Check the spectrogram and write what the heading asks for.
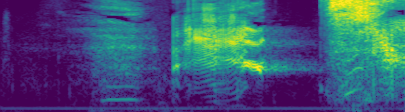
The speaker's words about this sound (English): Ooh, a very legit sneeze. Very legit.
